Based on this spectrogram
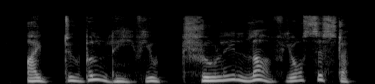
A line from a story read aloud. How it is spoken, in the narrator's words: said softly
